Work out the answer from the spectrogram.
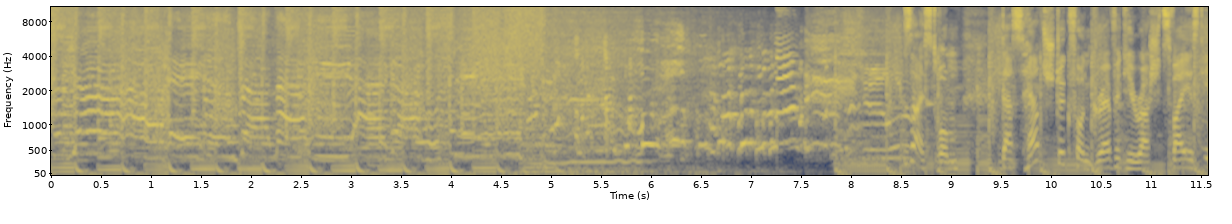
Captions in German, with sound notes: (Gelächter) -Sei es drum, das Herzstück von Gravity Rush 2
